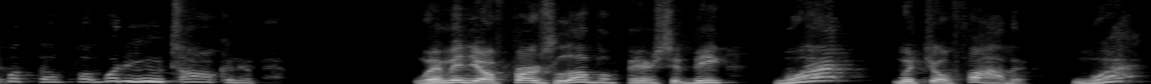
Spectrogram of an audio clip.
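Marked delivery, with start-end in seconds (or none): 0.0-1.4 incredulous, pitch jumping high; retold disbelief. Reacting to Umar's words, high incredulous disbelief. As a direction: recoil in shock at what he heard. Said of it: "I said".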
